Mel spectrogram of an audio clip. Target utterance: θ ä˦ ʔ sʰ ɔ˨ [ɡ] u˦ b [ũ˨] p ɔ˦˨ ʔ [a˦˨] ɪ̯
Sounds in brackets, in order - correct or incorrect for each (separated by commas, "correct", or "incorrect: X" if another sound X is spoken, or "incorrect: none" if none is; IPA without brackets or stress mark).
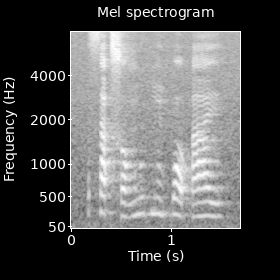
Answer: incorrect: ŋ, incorrect: ũ˦˨, incorrect: a˦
